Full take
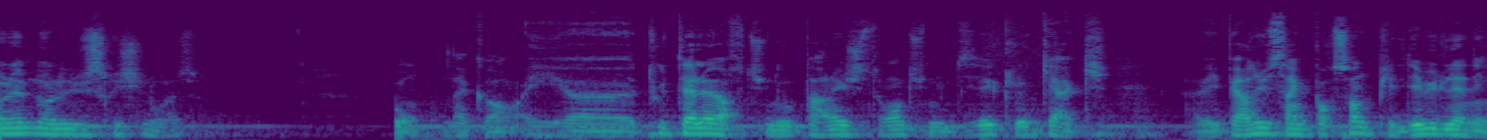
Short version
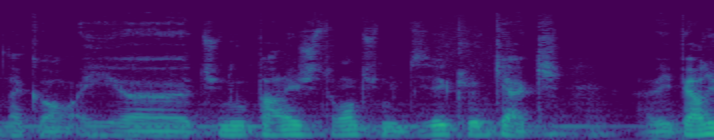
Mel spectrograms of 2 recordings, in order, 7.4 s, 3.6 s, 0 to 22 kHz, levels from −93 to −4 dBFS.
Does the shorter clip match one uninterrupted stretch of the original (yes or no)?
no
